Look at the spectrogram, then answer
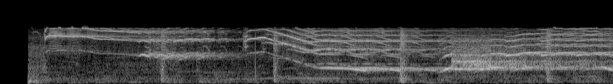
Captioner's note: knife thumping; persons screaming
